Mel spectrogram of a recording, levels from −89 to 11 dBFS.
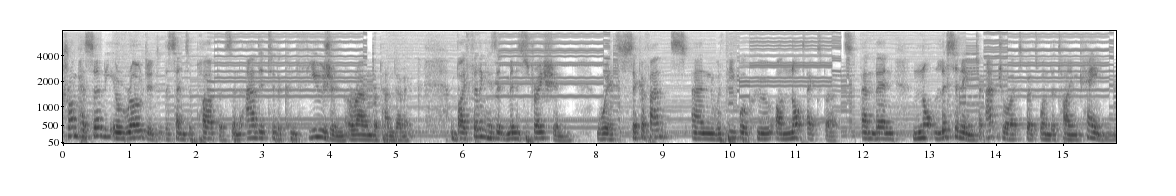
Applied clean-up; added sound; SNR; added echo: none; Keyboard (musical); 14 dB; reverberation time 0.3 s.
